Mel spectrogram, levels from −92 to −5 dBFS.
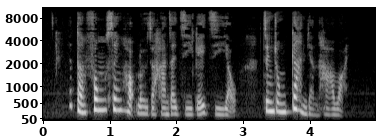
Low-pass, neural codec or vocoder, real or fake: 9.9 kHz; none; real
